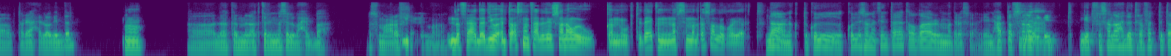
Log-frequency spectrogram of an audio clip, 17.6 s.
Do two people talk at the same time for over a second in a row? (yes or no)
no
